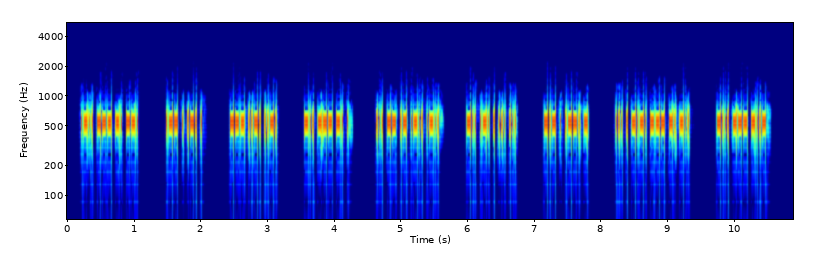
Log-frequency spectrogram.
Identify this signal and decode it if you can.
Morse code, heard as a keyed tone, about 60 wpm, 550 Hz. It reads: LONG WERE OFF DONE SMALL DRESS KEPT SECOND BOX
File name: 632 words / 632 Words 60WPM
